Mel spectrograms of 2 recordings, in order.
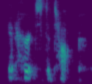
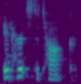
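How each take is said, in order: First: Whispered, as if talking hurts. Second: Said in the usual way. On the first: Shown as a demonstration. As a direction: whisper it like a sore throat. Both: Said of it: "normal then whispered".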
